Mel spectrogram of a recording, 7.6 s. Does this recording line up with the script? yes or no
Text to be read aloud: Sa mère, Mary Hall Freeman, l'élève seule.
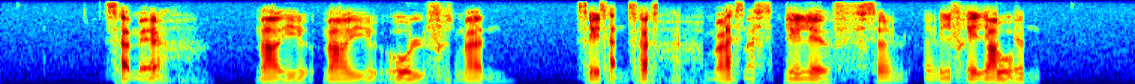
no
